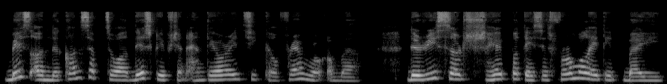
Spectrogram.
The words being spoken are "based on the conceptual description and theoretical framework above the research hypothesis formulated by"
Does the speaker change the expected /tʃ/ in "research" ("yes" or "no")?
no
